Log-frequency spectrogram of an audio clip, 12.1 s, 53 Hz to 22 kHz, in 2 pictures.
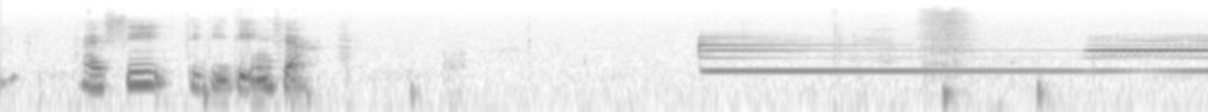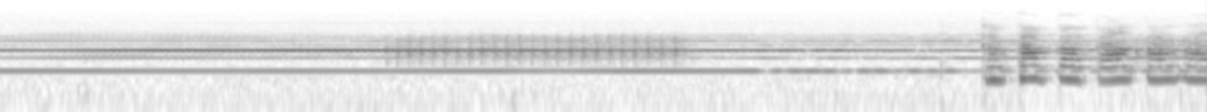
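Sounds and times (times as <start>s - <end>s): electronic bell-like note: 3.5s - 12.0s.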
